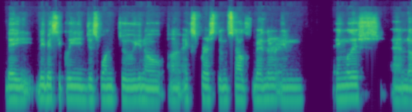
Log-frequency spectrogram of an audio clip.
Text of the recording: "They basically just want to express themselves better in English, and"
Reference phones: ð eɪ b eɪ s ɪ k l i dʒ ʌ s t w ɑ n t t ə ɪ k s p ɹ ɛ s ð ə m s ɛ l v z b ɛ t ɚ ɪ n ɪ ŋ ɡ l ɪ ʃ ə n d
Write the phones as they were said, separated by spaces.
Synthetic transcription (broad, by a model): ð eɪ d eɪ s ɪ k l i dʒ ʌ s t w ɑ n t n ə ɪ k s p ɹ ɛ s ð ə m s ɛ l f b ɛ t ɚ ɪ n ɪ ŋ ɡ l ɪ ʃ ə n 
